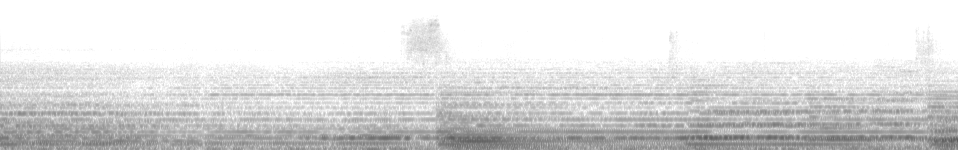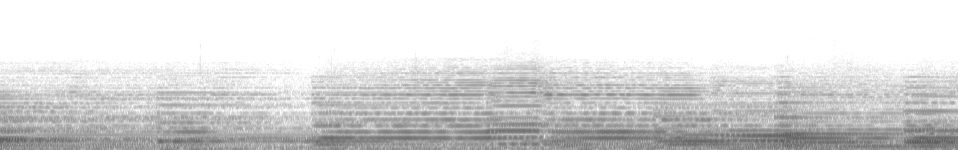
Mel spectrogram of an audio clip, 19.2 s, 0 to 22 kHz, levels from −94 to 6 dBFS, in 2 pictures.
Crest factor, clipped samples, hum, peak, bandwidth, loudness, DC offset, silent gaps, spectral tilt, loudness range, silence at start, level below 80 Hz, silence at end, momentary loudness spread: 18 dB; under 0.1%; none; -22 dBFS; 11.5 kHz; -41 LUFS; under 0.1%; none; -9 dB/octave; 7 LU; 0 s; -54 dBFS; 0 s; 14 LU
